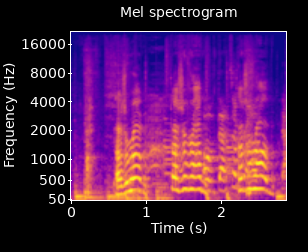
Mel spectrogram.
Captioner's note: gasping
